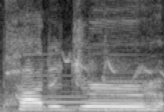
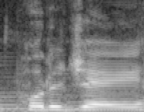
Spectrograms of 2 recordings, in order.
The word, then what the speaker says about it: potager: So moving over here, now I combine, my garden style is what is called potager or potager, however you want to pronounce it, depending upon where you're from.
